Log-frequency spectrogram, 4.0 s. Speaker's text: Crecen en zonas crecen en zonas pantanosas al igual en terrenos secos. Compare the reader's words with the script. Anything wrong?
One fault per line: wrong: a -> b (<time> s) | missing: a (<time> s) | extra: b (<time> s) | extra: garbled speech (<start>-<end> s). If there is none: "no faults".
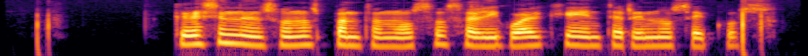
missing: crecen en zonas (1.6 s)
extra: que (2.7 s)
